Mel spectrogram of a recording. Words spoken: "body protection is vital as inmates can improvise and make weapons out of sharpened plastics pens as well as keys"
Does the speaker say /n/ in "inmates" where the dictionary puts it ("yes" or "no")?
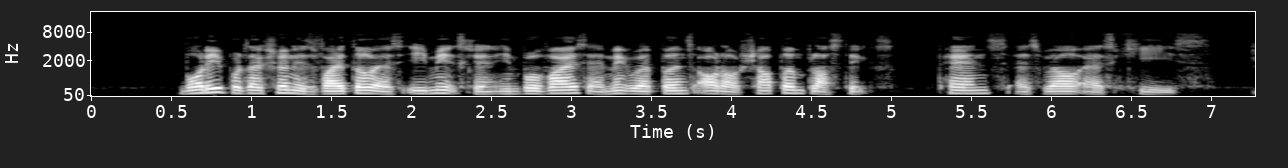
no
